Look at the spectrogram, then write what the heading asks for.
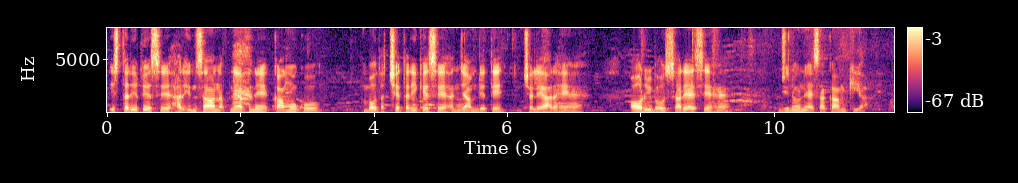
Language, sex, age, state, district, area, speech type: Urdu, male, 45-60, Bihar, Khagaria, rural, spontaneous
